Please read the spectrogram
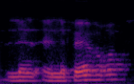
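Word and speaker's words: Lefèvre: Gaúl Lefebvre, no sé si lo pronuncio bien porque yo estudié francés en el instituto y creo que tuve buenas profesoras, pero... – Lo has pronunciado estupendamente.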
